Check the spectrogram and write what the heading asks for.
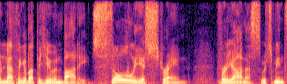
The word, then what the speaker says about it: soleus: And turns out it's a soleus, not solus.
